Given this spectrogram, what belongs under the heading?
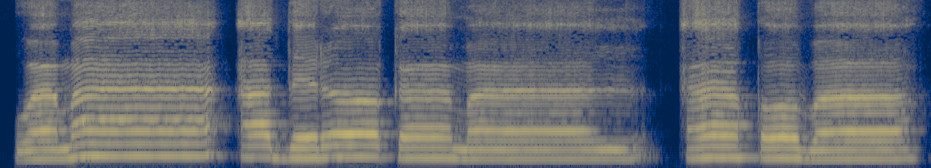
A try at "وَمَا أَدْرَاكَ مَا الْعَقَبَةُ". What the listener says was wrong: মাটা টান হবে না। ওয়ামা, এই মাটা টান হবে, দ্বিতীয় যে মাটা আছে ওটা টান হবে না। ওয়ামা আদরাকা মাল আকাবা।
